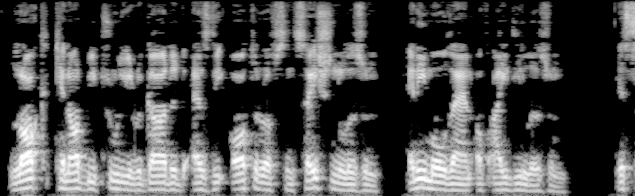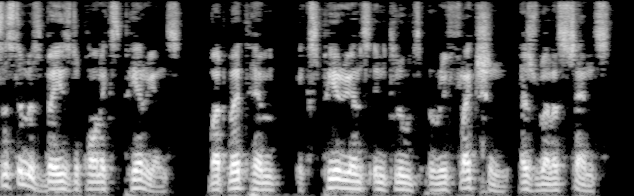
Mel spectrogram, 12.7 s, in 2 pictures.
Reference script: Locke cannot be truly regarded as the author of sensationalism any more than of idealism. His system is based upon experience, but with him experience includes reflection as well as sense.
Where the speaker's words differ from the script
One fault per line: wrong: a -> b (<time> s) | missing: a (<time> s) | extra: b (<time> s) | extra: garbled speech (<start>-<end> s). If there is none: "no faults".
no faults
